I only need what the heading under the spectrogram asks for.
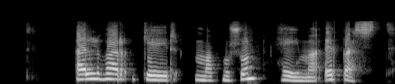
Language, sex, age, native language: Icelandic, female, 20-29, Icelandic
